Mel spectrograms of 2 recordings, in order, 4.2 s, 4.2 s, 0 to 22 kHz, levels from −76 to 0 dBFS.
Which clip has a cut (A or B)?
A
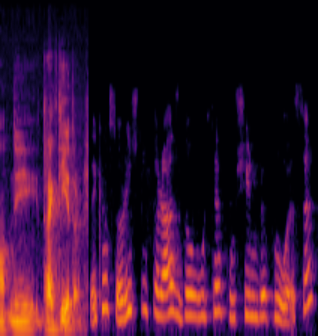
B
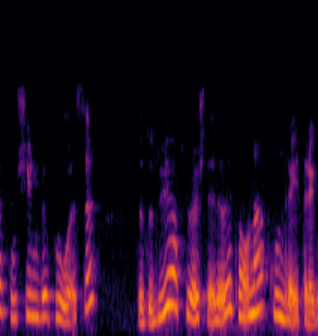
A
